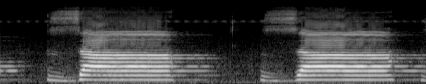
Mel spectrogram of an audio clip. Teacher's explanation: زا کو تھوڑا سختی کے ساتھ پڑھیں گے اور لمبا کرنا ہے 1 الف کے برابر۔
